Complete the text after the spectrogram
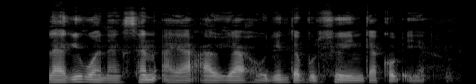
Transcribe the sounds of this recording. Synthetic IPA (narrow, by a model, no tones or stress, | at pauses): laɡiwanaksana̰ja̰ːʔawjahod͡ʒintabulʃojiŋkakɔɓɛ̰ja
